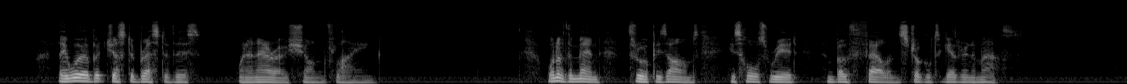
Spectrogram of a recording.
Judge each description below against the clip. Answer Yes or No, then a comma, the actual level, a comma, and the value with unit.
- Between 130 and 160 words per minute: No, average, 170 wpm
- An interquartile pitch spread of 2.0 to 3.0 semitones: Yes, average, 2.7 semitones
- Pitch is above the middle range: No, low, 110 Hz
